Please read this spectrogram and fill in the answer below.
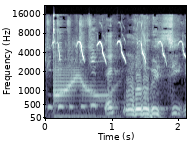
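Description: A cartoon 'boing' sound effect rising and then falling in pitch in the first second. Under it, the high peeping of a baby chick goes on throughout, about four peeps a second.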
